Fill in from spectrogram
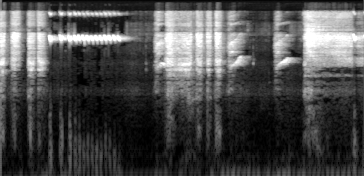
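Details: Timor sparrow song with a rapid, very high, even trill, then scratchy bursts of chatter and short rising chirps, over a faint low buzzing hum.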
